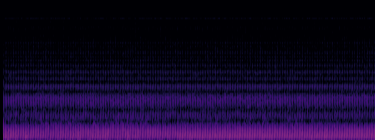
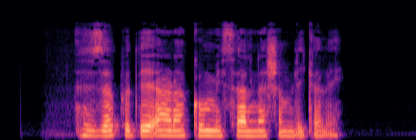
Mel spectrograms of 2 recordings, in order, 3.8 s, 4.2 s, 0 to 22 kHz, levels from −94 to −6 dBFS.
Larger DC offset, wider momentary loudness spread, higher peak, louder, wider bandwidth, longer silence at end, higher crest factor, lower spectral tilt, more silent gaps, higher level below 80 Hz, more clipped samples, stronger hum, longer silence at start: neither; second, 1 LU vs 11 LU; second, -50 dBFS vs -6 dBFS; second, -63 LUFS vs -25 LUFS; first, 16.5 kHz vs 11.5 kHz; second, 0 s vs 0.8 s; second, 12 dB vs 20 dB; about the same, -5.5 dB/octave vs -6.5 dB/octave; neither; about the same, -76 dBFS vs -72 dBFS; neither; first, 60 Hz at -65 dBFS vs none; second, 0 s vs 0.75 s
